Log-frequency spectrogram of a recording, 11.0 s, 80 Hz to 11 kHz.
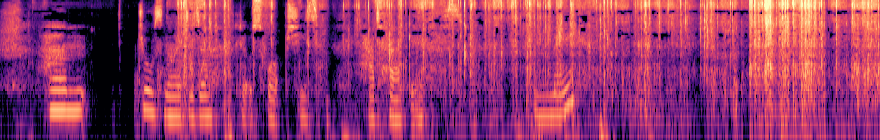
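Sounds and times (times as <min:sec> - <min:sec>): paper bag crinkling: 0:02.1 - 0:11.0.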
